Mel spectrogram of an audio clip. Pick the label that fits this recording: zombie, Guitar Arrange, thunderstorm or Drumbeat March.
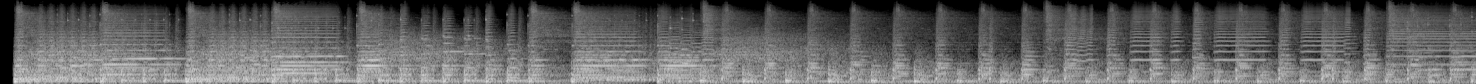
Drumbeat March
